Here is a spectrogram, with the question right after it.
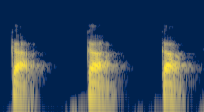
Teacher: জিহ্বার যে গোড়ার জায়গাটা আছে, তার থেকে একটু সামনে, সেখান থেকে সাউন্ড উচ্চারিত হয় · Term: দ্য লেটার কাফ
